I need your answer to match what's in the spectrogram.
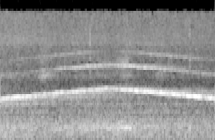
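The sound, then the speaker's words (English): An emergency vehicle siren wails outside in Auckland, one long sustained tone that slowly rises and then falls, over steady background noise with no one speaking. “Do you care about that? What, the siren?”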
